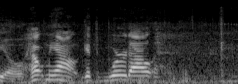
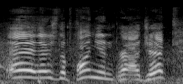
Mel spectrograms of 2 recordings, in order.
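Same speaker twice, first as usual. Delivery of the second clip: excited call; 7 semitones higher, 5 dB louder than usual. Real, not acted. Calling out on bike.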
